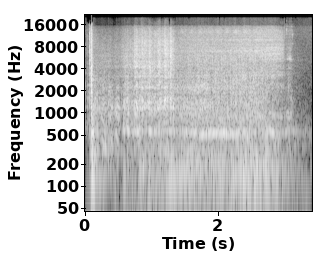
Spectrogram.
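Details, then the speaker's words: Abandoned 1961 Ford Falcon being revived from a graveyard, no vacuum advance, needs tune-up: engine cranks, catches, runs rough and uneven, then dies as if running out of fuel; fuel filter suspected blocked or leaking, carburetor smoking. "yeah it sounds like it's it's acting like it's running out of fuel"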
